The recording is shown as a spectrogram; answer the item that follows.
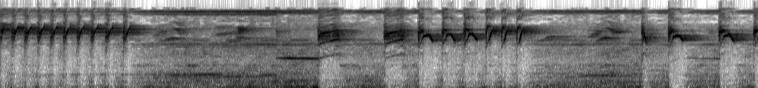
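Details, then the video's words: Crimson sunbird song for training birds: a quick run of high ticking chirps, a soft twittering passage, then lively bursts of sharp, upward-hooked notes, with one brief lower whistle. "MASTERAN BURUNG SOGON"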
